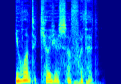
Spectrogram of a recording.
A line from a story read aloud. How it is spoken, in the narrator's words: she whispered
